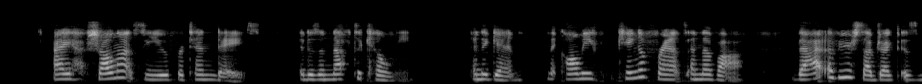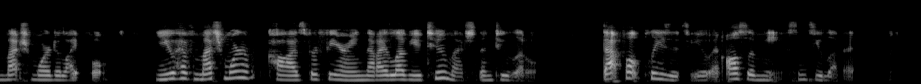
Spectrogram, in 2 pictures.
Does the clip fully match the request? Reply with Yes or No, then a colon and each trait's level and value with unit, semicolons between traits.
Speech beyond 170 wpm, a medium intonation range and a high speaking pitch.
Yes: average, 190 wpm; average, 3.3 semitones; high, 230 Hz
